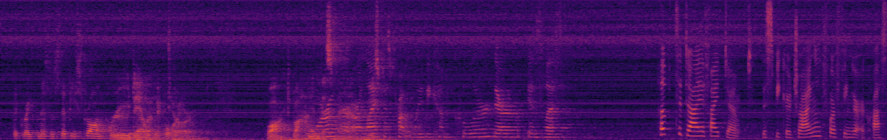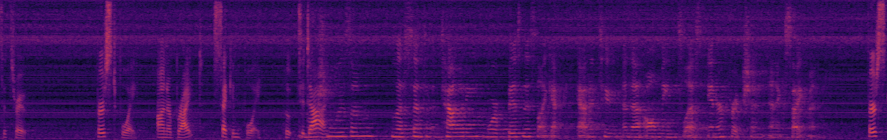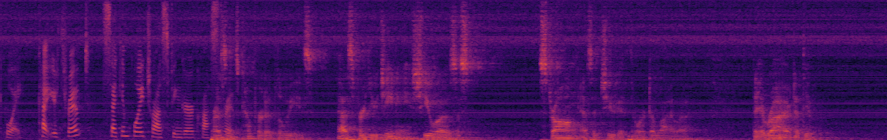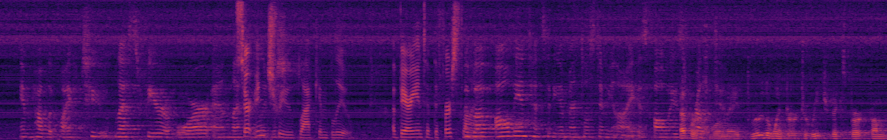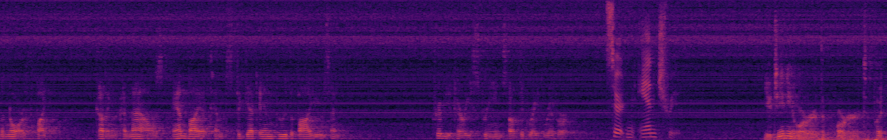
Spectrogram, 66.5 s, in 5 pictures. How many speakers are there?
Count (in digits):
4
